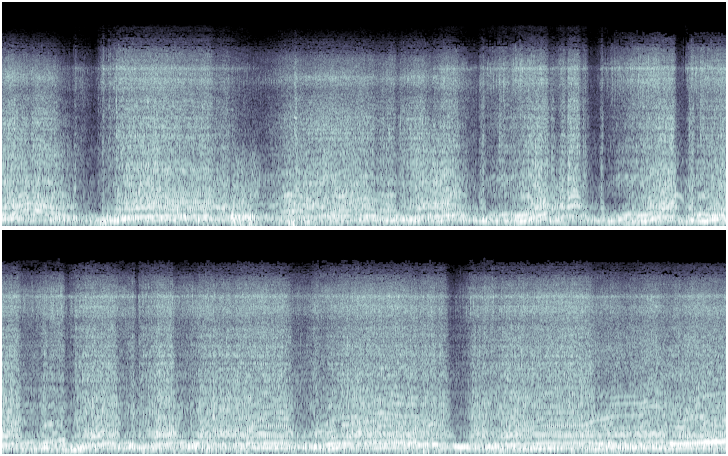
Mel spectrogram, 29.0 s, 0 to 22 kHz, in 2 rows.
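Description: Demolition derby car's V8 engine revving up and down over and over, heard from inside the car, its pitch rising and falling every second or two with short let-offs of the throttle.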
